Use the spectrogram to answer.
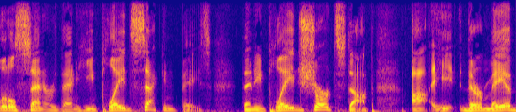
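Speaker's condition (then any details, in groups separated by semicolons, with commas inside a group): No condition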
